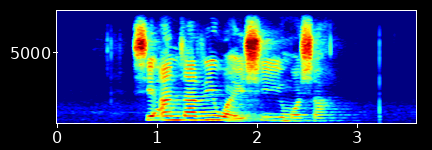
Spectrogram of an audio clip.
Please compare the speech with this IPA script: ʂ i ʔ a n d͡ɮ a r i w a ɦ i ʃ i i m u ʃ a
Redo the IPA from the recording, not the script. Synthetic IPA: ʃ i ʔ a n d͡ɮ a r i w a ɦ i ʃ i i m ɔ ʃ a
